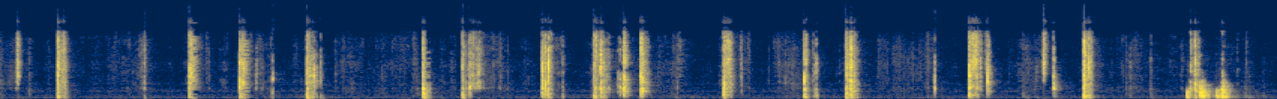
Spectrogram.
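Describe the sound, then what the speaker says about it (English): Angel tarot cards are shuffled by hand and drawn from the deck in a string of crisp, close riffling snaps and slaps, sharp bursts separated by short quiet gaps, with no voice. "So I'm gonna pull out some Angel cards for you."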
